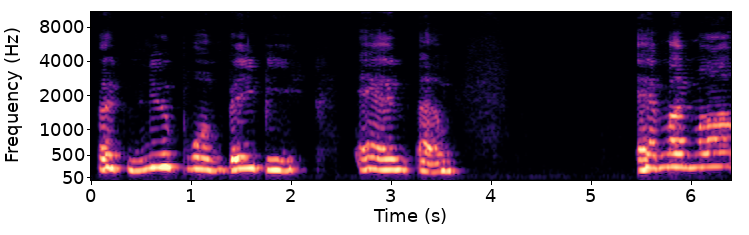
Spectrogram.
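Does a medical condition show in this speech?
Yes: cerebral palsy.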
